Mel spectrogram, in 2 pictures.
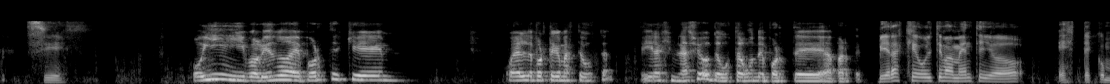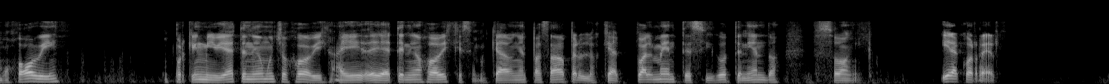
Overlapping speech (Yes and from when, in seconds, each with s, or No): No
